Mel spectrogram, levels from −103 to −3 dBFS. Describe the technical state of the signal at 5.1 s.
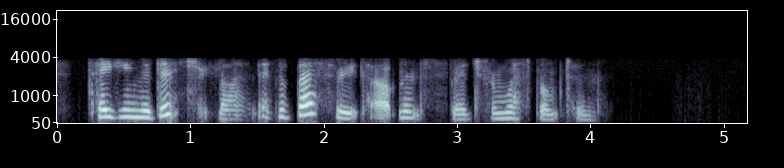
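At 5.1 s the speech still carries the G.729 codec damage present throughout. Its filter-and-pulse rebuild, consistent with an 8 kbit/s stream, sounds plainly rough and synthetic. A spectrogram shows energy confined between 200 Hz and 3.6 kHz, with a hard ceiling above.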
